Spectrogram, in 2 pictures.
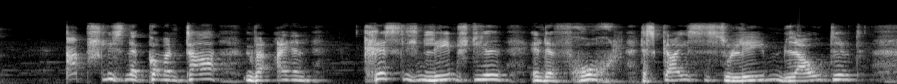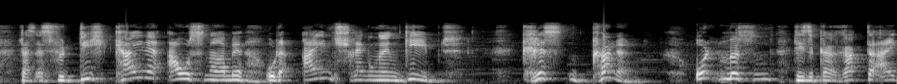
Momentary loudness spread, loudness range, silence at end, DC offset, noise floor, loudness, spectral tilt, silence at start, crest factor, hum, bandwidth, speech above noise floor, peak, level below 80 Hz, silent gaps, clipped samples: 9 LU; 2 LU; 0 s; under 0.1%; -49 dBFS; -13 LUFS; -3.5 dB/octave; 0.65 s; 14 dB; none; 7.4 kHz; 35 dB; 0 dBFS; -54 dBFS; none; under 0.1%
